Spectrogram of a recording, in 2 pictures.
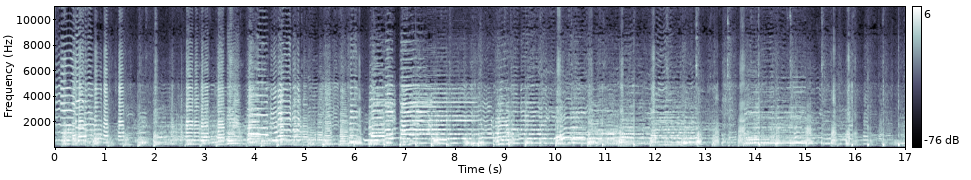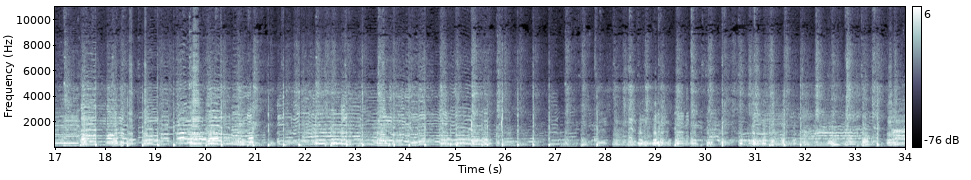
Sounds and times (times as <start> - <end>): Trombone: 0.0 - 34.0
Trumpet: 0.0 - 34.0.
